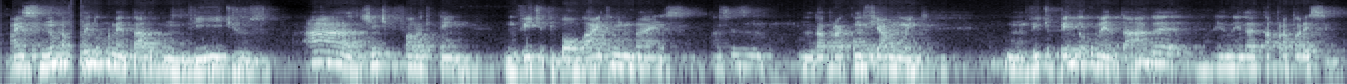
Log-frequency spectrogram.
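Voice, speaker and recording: A man's voice: medium pitch, measured pace, darkish tone. Brazilian man lecturing in an echoey hall. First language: Portuguese. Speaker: researcher giving a lecture. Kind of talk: informal lecture with questions and answers, switching between Portuguese and English. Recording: echoey hall, dull sound, faint noise.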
